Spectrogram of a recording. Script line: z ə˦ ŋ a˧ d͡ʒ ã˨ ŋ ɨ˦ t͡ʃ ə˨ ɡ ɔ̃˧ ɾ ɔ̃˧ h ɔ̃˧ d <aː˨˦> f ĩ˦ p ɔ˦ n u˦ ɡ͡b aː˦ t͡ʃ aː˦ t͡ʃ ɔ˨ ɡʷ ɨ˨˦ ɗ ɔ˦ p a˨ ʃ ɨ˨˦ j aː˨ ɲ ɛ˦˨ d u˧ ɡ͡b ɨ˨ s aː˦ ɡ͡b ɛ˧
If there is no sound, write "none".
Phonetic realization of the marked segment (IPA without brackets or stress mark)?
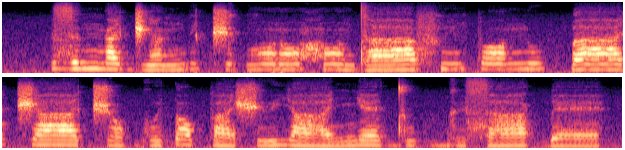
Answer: aː˨˦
